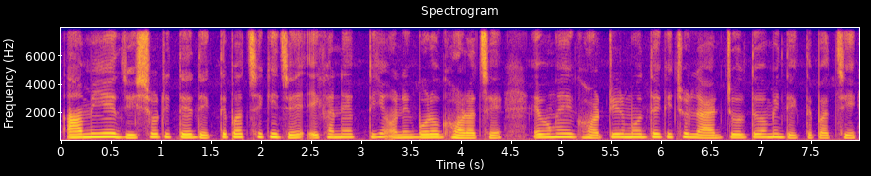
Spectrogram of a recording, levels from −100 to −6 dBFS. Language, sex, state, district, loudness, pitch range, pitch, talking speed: Bengali, female, West Bengal, Malda, -16 LUFS, 195-230 Hz, 215 Hz, 170 wpm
